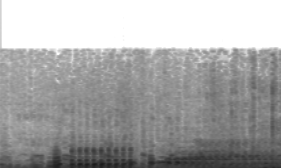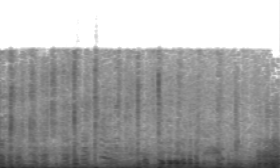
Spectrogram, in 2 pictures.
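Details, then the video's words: Cormorant giving harsh, guttural, low rasping croaks and grunts in short overlapping bursts, over a steady murmuring background. "New Cormorant birds sound || Cormorant birds best call voice"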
